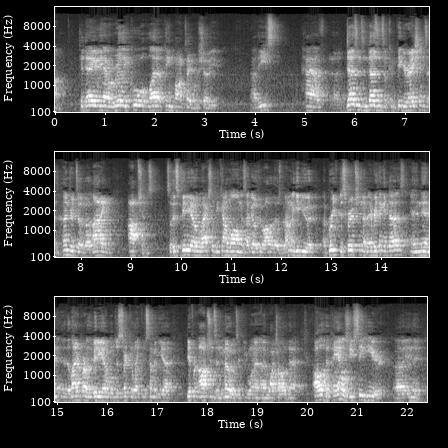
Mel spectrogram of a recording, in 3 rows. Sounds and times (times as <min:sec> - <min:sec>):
Speech: 0:00.0 - 0:22.4.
